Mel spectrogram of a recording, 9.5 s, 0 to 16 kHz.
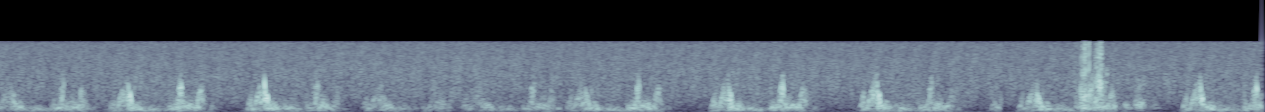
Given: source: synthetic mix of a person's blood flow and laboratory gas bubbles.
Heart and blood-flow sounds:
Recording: Doppler ultrasound of blood flow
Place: precordium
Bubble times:
8.06-8.42 s: bubbles
8.45-8.73 s: bubbles
From the record:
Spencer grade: 1 (occasional bubble signal discernible with the cardiac motion signal, with majority of cardiac periods free of bubbles)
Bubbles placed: only in the low amplitude regions of the cardiac cycle

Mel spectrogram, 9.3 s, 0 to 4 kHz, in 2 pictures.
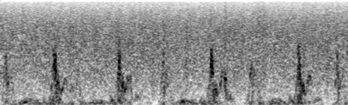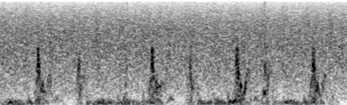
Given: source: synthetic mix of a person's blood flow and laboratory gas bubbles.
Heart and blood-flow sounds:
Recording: Doppler ultrasound of blood flow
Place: precordium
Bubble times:
2.97-3.14 s: bubbles
8.12-8.22 s: bubbles
From the record:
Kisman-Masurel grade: 123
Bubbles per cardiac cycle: 1 to 2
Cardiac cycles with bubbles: 10 to 50%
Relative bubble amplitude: loud (0.450 to 0.775)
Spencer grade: 2 (many but less than half of the cardiac periods contain bubble signals, singularly or in groups)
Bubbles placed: only in the low amplitude regions of the cardiac cycle

